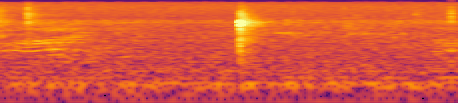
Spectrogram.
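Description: Hands patting the skin of the face: two sharp slaps, the second one louder, over a steady low hum.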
